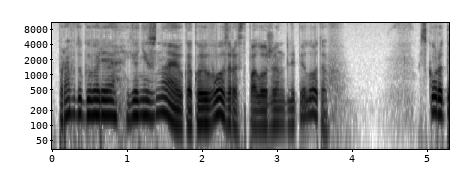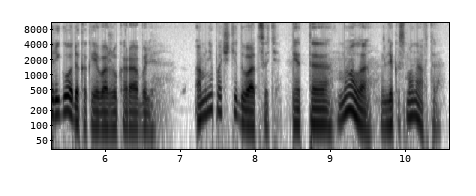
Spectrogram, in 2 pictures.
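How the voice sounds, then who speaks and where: A man's voice: medium pitch, very animated, normal speed, dark tone, dry recording, studio quality, voice pushed up. A man voicing a frank, curious starship pilot, a woman of almost twenty, earnest and matter-of-fact, in a science fiction audiobook. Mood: calm, earnest.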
